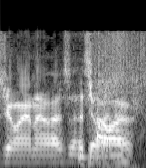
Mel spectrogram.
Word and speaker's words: Joanna: or Jo Joanna it's Joanna Joo is how you'd proba properly pronounce it am I right it's like Joan for sure I'm no Gale Dante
